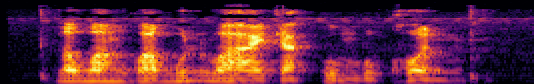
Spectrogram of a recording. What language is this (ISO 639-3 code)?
tha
